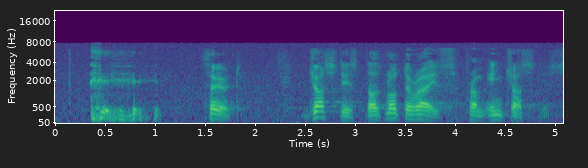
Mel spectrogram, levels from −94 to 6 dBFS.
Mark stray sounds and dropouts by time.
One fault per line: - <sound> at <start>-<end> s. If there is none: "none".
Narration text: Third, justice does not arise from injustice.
- laugh at 0.3-1.1 s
